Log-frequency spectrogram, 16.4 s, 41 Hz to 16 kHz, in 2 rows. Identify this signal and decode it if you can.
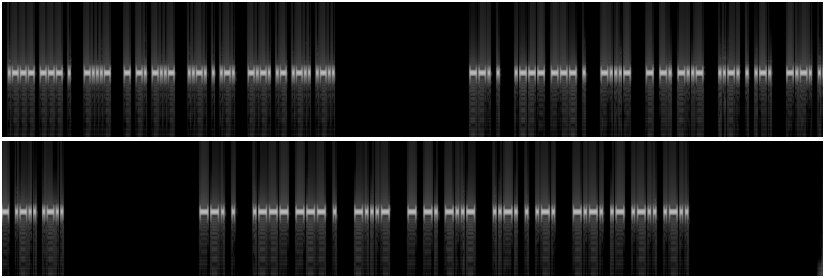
Morse code, heard as a keyed tone, about 63 wpm, 700 Hz. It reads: JOE <BT> TNX FER CALL GE JOE <BT> TNX FER CALL GE JOE <BT> TNX FER CALL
